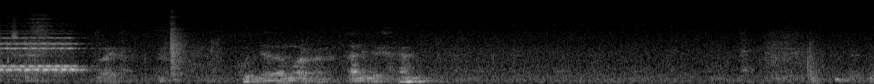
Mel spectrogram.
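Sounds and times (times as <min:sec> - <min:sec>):
telephone ringing with an electronic trill for an incoming call: 0:00.0 - 0:01.0
speech: 0:02.4 - 0:04.4.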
